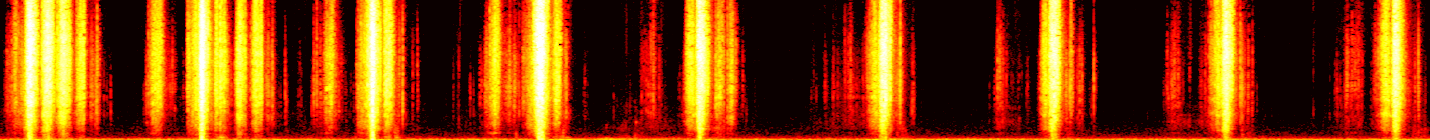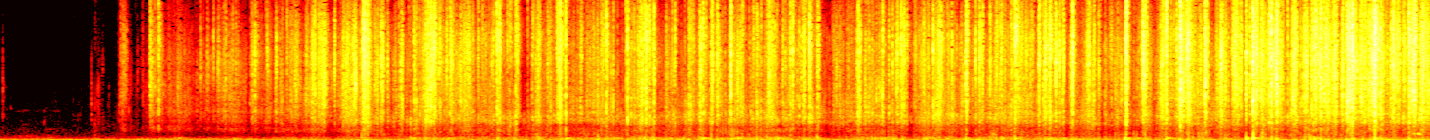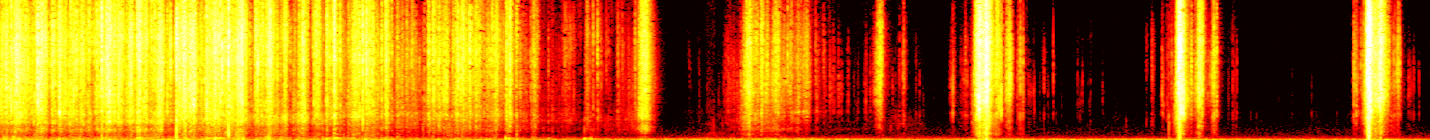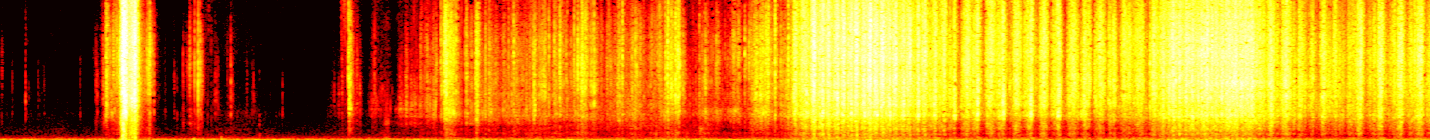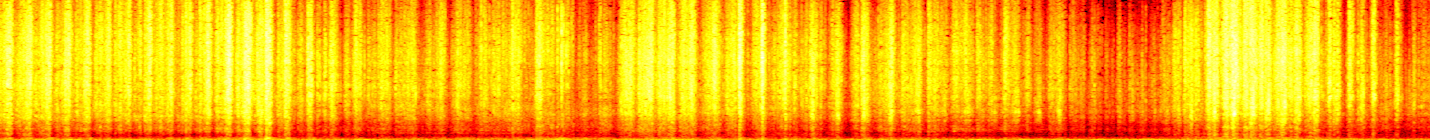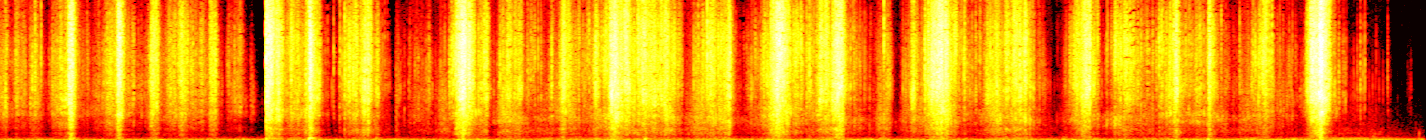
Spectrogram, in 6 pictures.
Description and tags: Shakes recorded at different intensity and rythm.
percussive, rhythm, shakes, shaking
